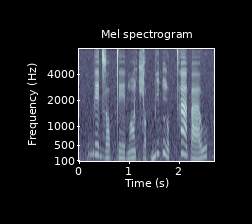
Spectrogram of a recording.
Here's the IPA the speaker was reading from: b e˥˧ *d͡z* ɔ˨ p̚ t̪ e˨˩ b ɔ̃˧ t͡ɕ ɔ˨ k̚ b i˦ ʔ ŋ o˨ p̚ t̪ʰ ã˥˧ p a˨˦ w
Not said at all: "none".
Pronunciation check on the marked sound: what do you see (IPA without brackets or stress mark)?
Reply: d͡z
